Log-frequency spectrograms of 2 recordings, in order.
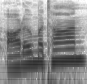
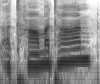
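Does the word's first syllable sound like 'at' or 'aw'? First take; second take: aw; at. First: The first syllable sounds like 'aw', as spelled. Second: The first syllable sounds like 'at' in atomic. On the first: The speaker calls it wrong. "I kept calling the movie Automaton" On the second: The speaker calls it right. "but it's Automaton"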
